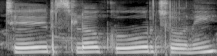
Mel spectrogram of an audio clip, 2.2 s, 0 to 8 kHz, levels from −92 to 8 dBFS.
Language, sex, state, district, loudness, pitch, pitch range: Telugu, female, Andhra Pradesh, Annamaya, -13 LUFS, 240 Hz, 225-250 Hz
